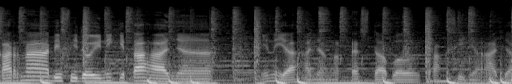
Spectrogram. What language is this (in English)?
Indonesian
